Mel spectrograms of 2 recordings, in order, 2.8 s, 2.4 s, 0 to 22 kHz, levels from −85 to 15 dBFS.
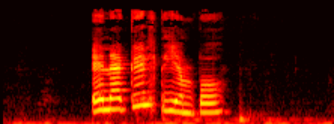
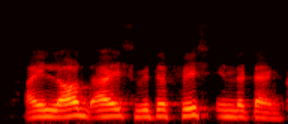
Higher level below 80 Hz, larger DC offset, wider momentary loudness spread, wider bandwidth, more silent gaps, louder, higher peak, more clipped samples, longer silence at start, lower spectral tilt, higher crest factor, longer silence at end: first, -60 dBFS vs -80 dBFS; neither; about the same, 11 LU vs 9 LU; first, 16.5 kHz vs 10.5 kHz; neither; first, -18 LUFS vs -34 LUFS; first, -2 dBFS vs -18 dBFS; neither; first, 0.75 s vs 0.2 s; second, -4 dB/octave vs -8.5 dB/octave; about the same, 20 dB vs 16 dB; first, 0.75 s vs 0.05 s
